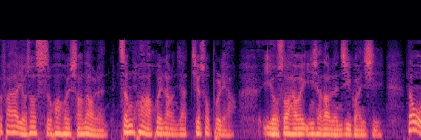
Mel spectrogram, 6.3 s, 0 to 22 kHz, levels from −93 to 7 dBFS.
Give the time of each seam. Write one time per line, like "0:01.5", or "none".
0:01.7
0:03.8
